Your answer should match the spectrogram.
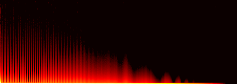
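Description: The last low bass note of an instrumental karaoke backing track, held alone after the rest of the music has stopped and fading out near the end.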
